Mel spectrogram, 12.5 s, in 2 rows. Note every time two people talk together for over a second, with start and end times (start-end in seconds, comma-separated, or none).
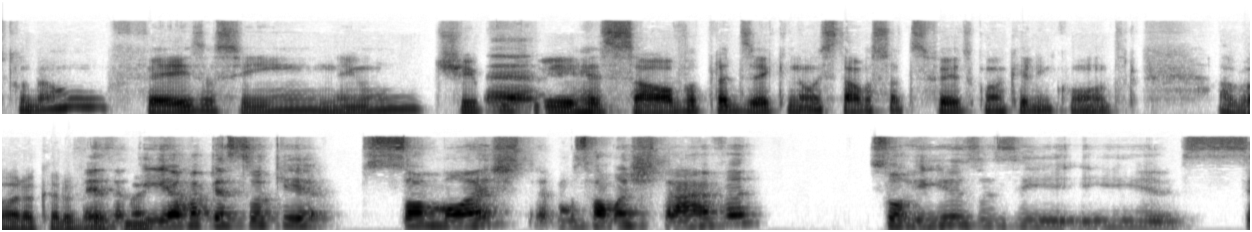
none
